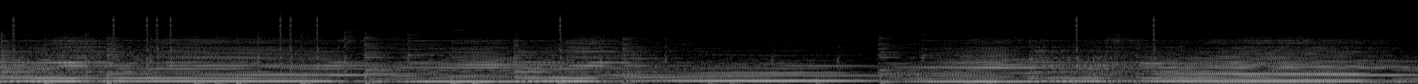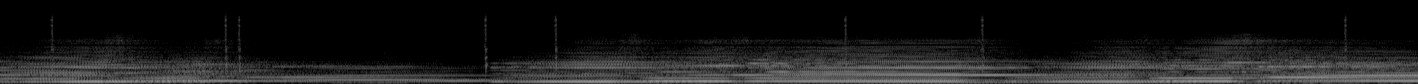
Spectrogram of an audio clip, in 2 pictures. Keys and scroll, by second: 1.3 ctrl+g, 3.9 ctrl+c, 3.9 Escape, 5.4 p, 8.2 Escape, 9.5 m, 12.7-14.9 typing, 16.0 Escape, 16.1 typing, 19.6-23.4 typing, 28.0-28.3 typing.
